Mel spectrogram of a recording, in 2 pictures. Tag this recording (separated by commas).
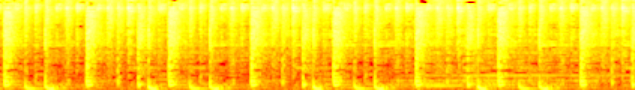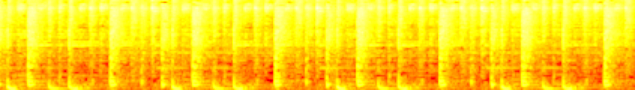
Music, Pop music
